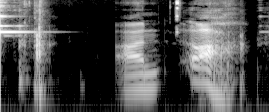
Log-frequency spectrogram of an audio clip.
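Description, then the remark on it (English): A glass is accidentally struck once with a bright clink that rings on briefly before fading, followed by someone speaking. “Sorry, I hit the glass”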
